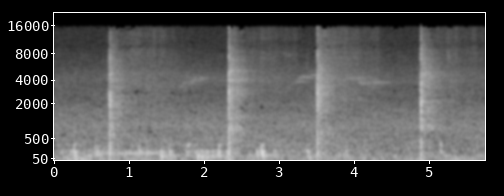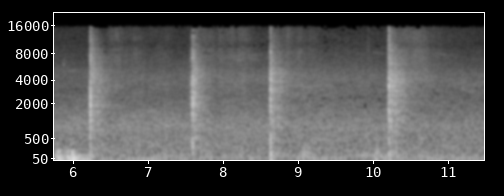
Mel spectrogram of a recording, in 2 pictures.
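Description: Consumer fireworks going off: a string of about eight sharp bangs, roughly one to one and a half seconds apart, with a low rumble under the first few.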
